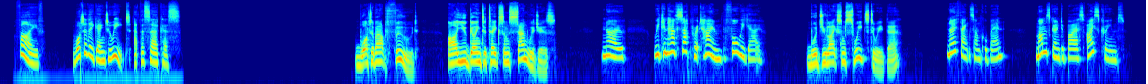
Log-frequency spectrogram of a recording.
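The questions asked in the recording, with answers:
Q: What are they going to eat at the circus?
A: Ice creams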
